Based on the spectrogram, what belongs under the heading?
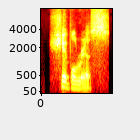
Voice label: "chivalrous", American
